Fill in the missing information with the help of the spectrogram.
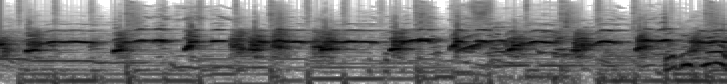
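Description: A team of harnessed sled dogs yipping and barking excitedly, many short calls overlapping one after another, with background music underneath.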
